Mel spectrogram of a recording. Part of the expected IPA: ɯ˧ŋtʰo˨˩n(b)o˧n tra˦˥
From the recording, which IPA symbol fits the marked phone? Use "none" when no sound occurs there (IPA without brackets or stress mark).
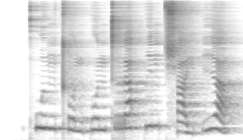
p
